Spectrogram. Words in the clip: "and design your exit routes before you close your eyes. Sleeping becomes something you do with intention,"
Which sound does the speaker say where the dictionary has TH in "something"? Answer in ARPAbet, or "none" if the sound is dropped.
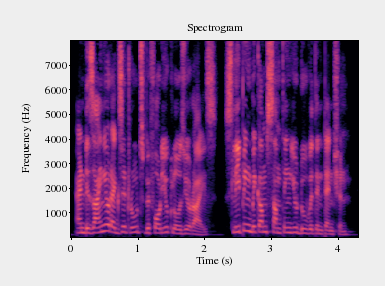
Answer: T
